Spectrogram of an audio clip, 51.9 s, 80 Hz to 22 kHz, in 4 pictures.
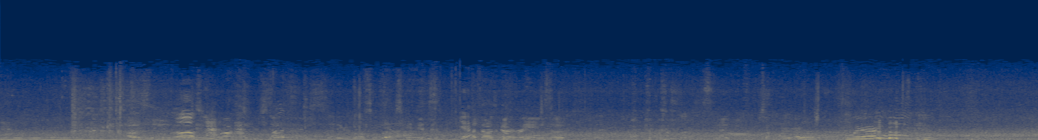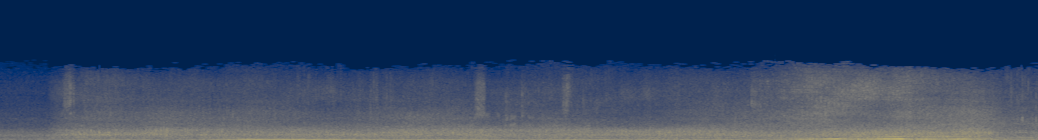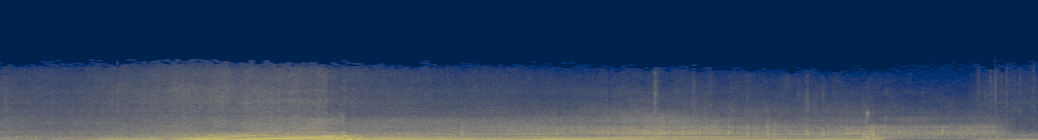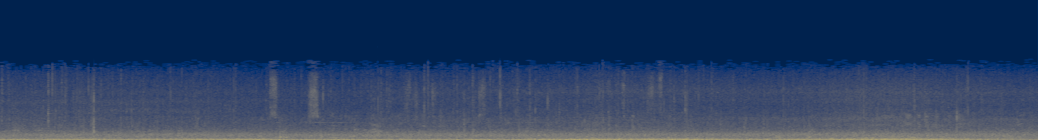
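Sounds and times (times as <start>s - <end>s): car accelerating hard: 13.6s - 51.9s.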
